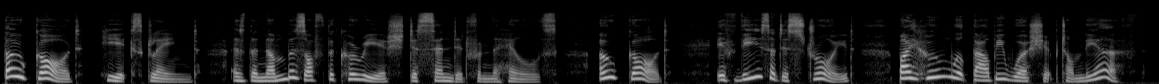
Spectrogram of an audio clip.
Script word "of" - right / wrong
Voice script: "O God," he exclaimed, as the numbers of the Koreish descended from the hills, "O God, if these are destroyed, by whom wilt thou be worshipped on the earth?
wrong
